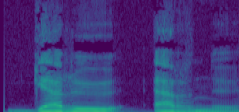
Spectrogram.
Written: Gerő, Ernő

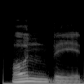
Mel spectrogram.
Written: Honvéd

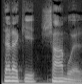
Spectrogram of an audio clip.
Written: Teleki Sámuel

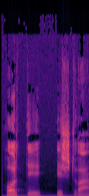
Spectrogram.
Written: Horthy István

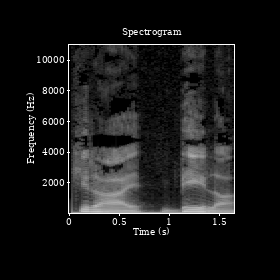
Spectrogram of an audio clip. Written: Király Béla

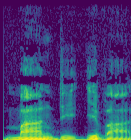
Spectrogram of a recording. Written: Mandy Ivan

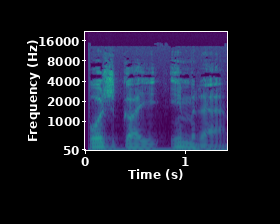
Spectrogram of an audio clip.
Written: Pozsgay Imre

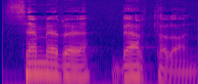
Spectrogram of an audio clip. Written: Szemere Bertalan

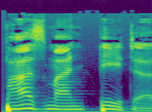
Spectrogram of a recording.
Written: Pázmány, Péter

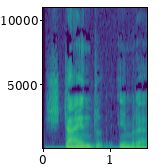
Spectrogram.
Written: Steindl Imre

